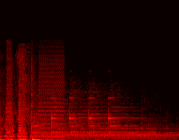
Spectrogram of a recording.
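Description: Electronic theme music. Its beat of deep drum hits stops about half a second in, leaving held chime-like tones that fade away.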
